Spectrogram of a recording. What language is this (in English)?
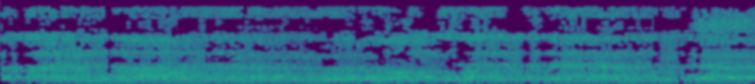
Arabic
